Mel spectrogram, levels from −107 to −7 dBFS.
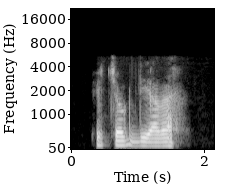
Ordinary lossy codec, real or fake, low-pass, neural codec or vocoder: Opus, 64 kbps; real; 5.4 kHz; none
